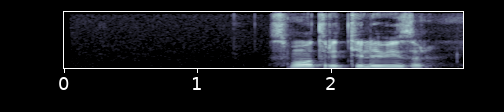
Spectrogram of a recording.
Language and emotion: Russian, neutral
